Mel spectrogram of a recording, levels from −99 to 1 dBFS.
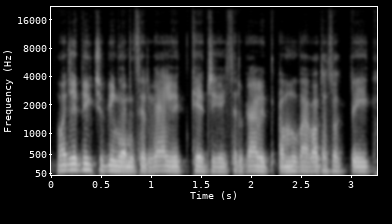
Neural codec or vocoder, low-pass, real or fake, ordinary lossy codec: codec, 44.1 kHz, 2.6 kbps, SNAC; none; fake; none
